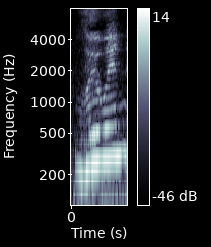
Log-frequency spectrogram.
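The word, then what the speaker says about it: Lewin: the luin bone clamp luin is spelled l e w i n and it also is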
